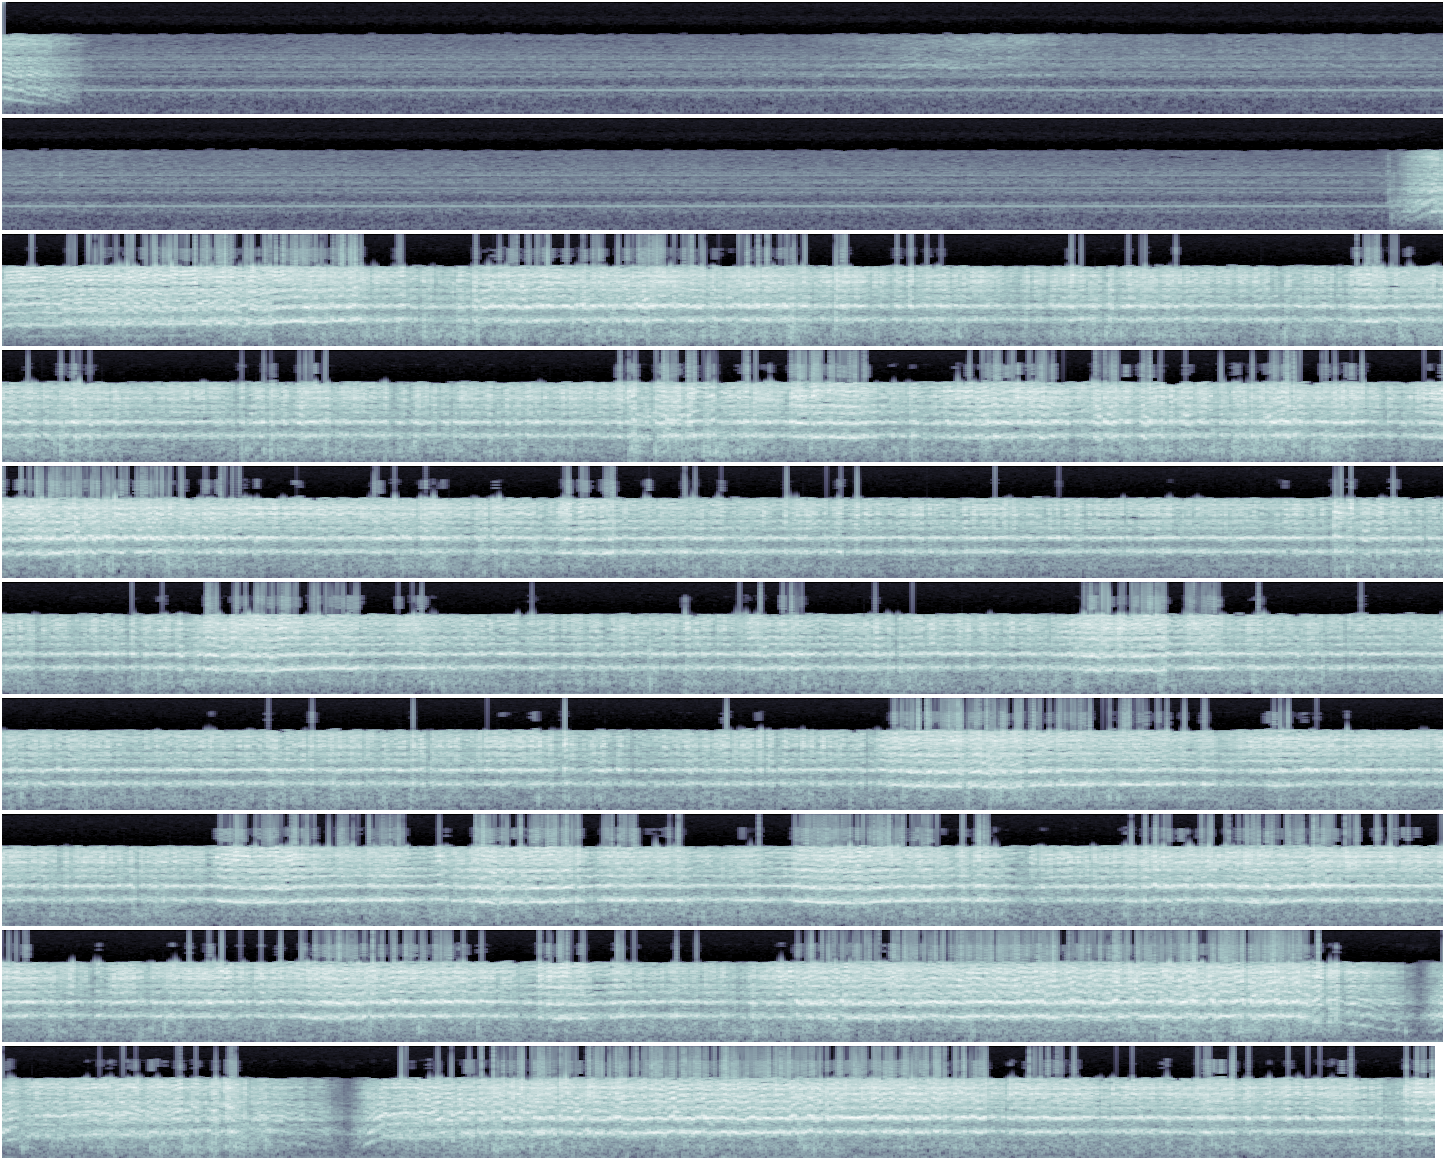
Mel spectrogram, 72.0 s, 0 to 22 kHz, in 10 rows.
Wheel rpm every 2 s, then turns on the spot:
10, 0, 0, 0, 0, 0, 0, 140, 220, 230, 230, 230, 230, 220, 230, 230, 230, 230, 230, 230, 230, 230, 230, 230, 220, 230, 230, 230, 220, 230, 230, 210, 140, 130, 220, 230.
none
